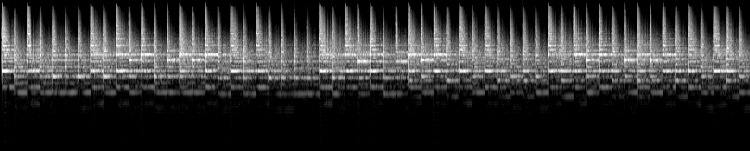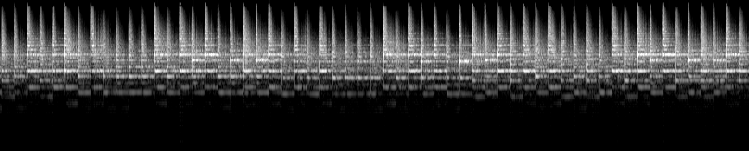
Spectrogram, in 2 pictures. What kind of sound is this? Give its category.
Music > Other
